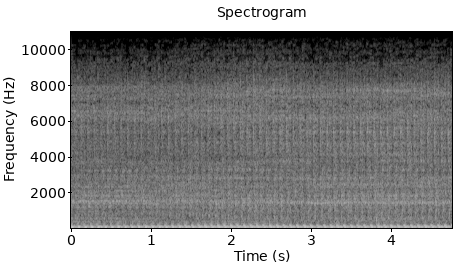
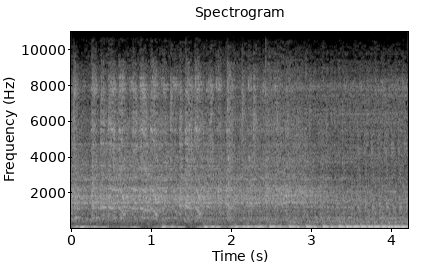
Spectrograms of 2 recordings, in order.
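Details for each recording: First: Suzuki Vinson 500 single-cylinder ATV after fixing bogging; smooth steady idle about four beats a second, instant throttle response and good power. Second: Suzuki Vinson 500 ATV, already repaired for bogging and used six months since; slow, uneven, labored cranking at about four beats a second before catching, because the battery is low and worn out and needs replacing.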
